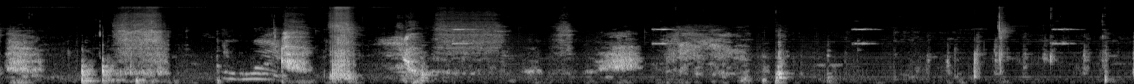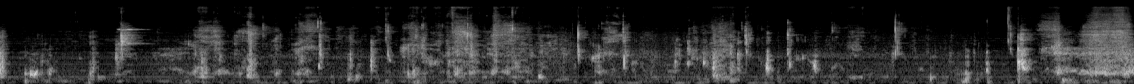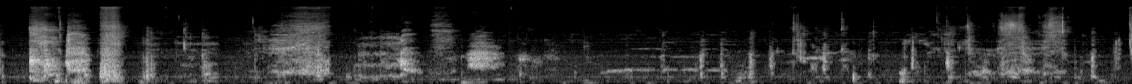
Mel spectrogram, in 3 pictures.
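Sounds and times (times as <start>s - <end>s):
close-miked chewing: 8.9s - 34.0s.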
